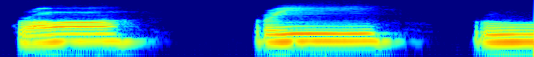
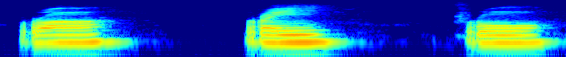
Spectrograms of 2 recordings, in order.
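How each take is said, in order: No difference in how they are said.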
